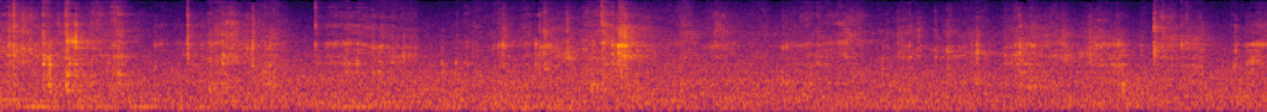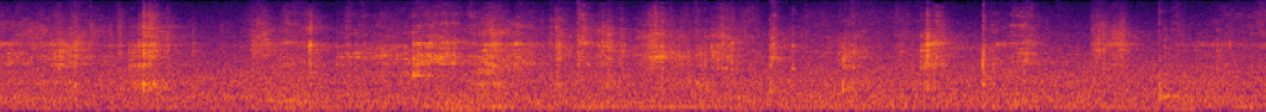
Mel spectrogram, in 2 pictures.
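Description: A plastic spoon stirring and scraping a thick, oily spice paste in a plastic bowl. The wet scraping runs on without a break, with irregular clicks of the spoon against the bowl and a sharper knock about three seconds in.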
